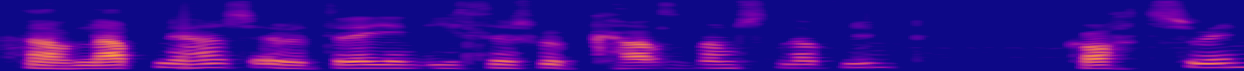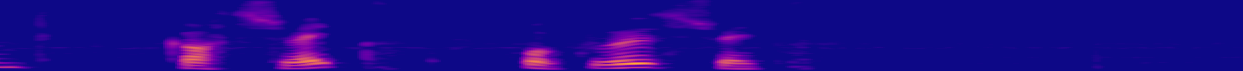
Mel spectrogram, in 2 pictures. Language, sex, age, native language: Icelandic, male, 50-59, Icelandic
